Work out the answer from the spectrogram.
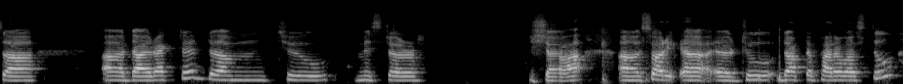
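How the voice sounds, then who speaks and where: A woman's voice: medium pitch, a bit bright. Polite woman moderating a webinar. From India. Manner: polite, repeats thanks.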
